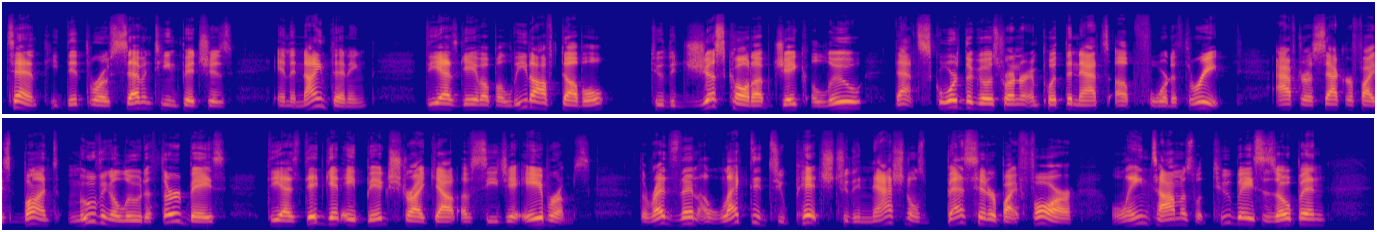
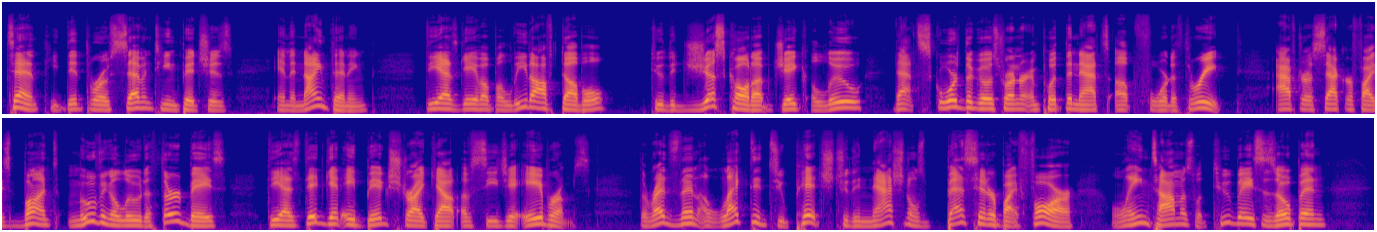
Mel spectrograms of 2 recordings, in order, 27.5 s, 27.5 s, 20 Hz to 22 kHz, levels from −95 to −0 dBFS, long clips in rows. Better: second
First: thin; very; fading below 350 Hz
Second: none

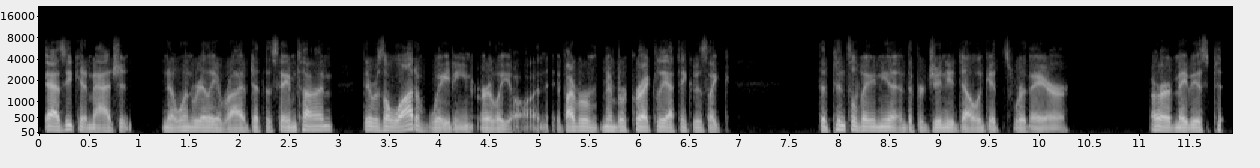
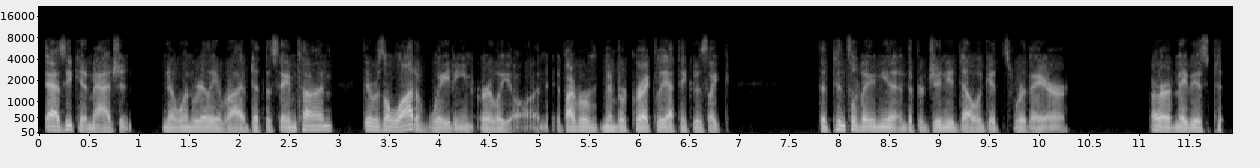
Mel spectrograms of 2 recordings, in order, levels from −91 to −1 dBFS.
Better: first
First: garbled, watery; slightly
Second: garbled, watery; badly; nothing above 7.5 kHz

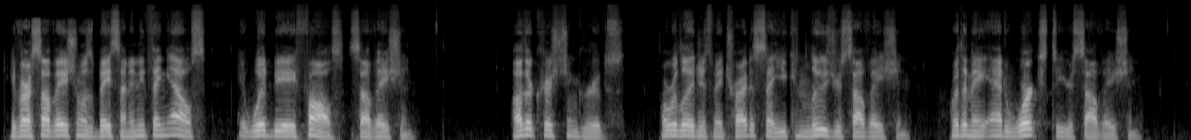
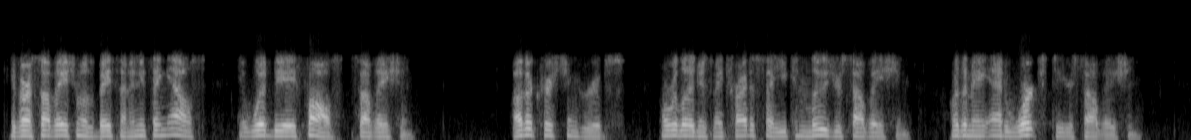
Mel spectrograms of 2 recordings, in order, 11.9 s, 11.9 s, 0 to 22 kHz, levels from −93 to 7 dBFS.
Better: first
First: garbled, watery; slightly; nothing above 18.5 kHz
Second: garbled, watery; badly; nothing above 4 kHz

